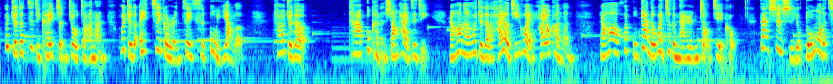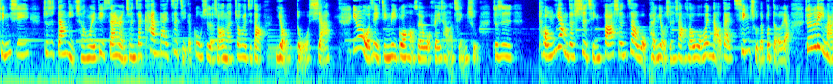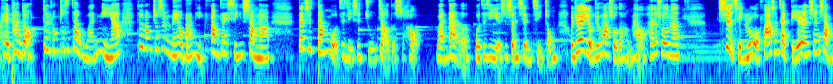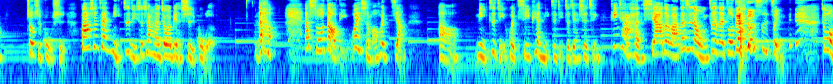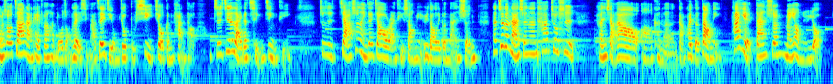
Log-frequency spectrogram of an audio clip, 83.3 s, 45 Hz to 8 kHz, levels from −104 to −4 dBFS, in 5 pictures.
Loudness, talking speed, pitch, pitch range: -29 LUFS, 270 characters per minute, 255 Hz, 225-310 Hz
